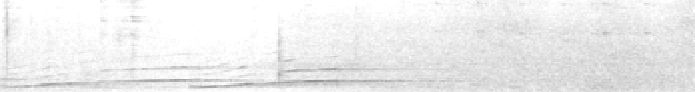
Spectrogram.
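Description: A siren wailing over the hum of a town square: two rising wails, each climbing and then levelling off, the second starting about a second after the first.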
